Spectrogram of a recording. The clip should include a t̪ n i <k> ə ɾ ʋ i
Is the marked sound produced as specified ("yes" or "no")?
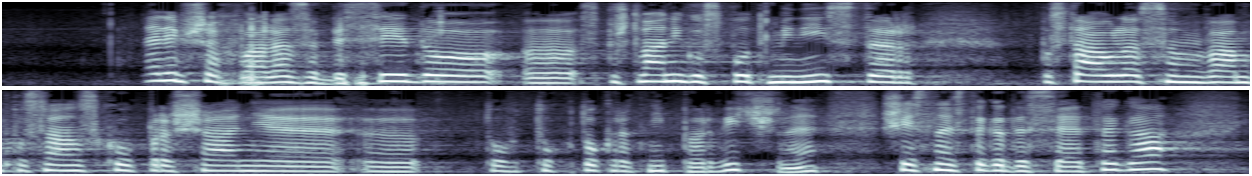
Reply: no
